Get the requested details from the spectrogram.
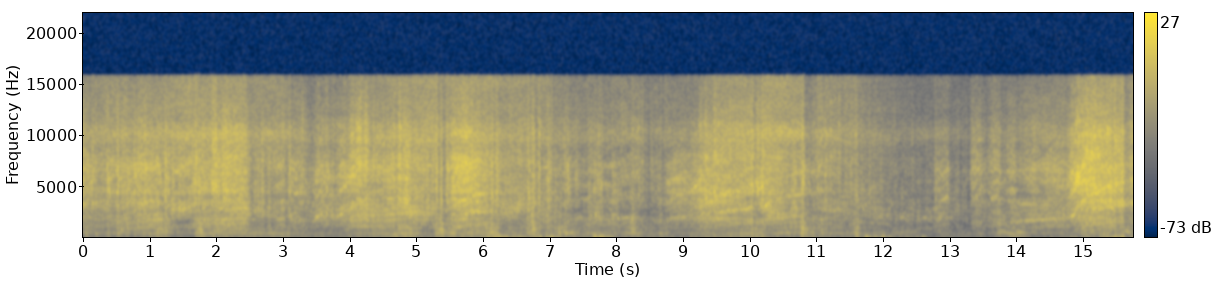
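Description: Plastic tyres crunch and scrape on loose dirt.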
